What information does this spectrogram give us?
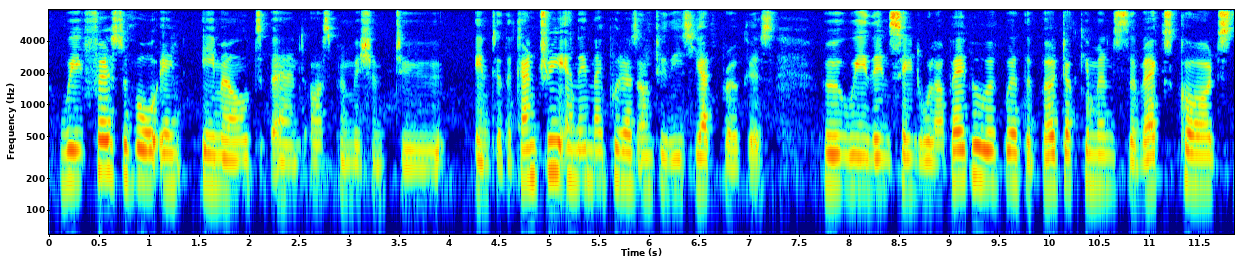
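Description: A woman's voice: sits low, darkish tone, low-quality recording. A woman with a South African accent giving chatty, informal voice-over narration for a travel vlog.

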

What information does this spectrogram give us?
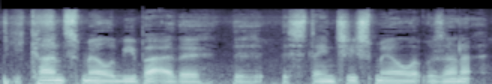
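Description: Low-voiced man, chatty garden vlog. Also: little pitch movement, brisk, slight background noise. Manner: chatty, loose, with many ums and restarts. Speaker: home DIY vlogger. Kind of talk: casual how-to vlog. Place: back garden outdoors. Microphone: camera mic on a fixed camera.

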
